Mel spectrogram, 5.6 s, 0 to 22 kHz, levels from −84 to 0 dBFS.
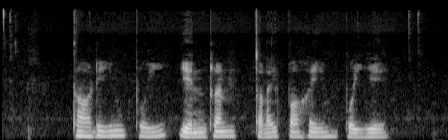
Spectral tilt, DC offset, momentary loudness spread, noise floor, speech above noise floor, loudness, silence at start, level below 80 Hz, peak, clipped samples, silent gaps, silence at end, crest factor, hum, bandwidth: -7 dB/octave; under 0.1%; 7 LU; -59 dBFS; 39 dB; -21 LUFS; 0.05 s; -60 dBFS; 0 dBFS; under 0.1%; none; 0.75 s; 22 dB; none; 16.5 kHz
